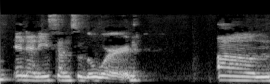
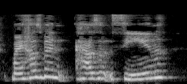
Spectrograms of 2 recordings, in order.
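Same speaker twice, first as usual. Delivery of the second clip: normal talking voice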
